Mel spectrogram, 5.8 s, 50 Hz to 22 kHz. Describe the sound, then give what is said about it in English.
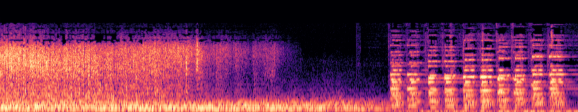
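A bomb explosion bursts into a loud, dense rumbling roar that holds for about three seconds and then fades, followed by a run of bright, rhythmic tonal pulses. “The bombs go off in 10 seconds.”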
